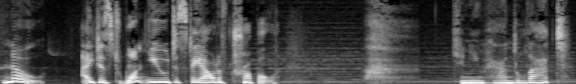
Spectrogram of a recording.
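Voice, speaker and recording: A woman playing a sensible, weary young female pony leader in a fan cartoon, measured and earnest. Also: high voice, faint music behind. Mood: exasperated.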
